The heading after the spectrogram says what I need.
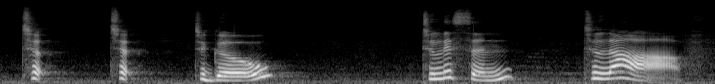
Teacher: Sometimes it is pronounced as t. The sound is only of the t. You do not say the O.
